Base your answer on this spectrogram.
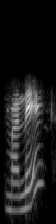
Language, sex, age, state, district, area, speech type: Assamese, female, 18-30, Assam, Kamrup Metropolitan, rural, conversation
